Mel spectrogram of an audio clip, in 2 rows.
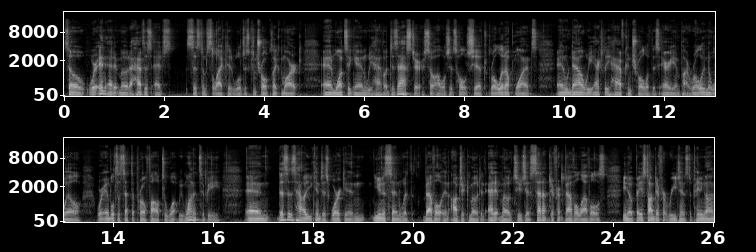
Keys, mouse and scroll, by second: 2.9 q, 3.0 q, 3.6 click, 8.1-8.6 shift+scroll up 2, 11.7-12.3 scroll up 4, 14.5 scroll up 2, 15.6 click, 16.0 scroll, 16.2 middle click, 16.8 double middle click, 17.1 scroll up 2, 17.7 middle click, 18.8 middle click, 19.5-19.9 scroll up 1, 20.1 middle click, 20.5 scroll down 1, 21.9 scroll down 2, 22.0 middle click, 22.9 q, 23.5 click, 25.9-26.0 ctrl+scroll down 1.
